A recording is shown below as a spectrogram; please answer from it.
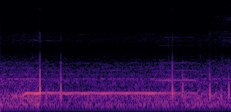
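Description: Steady road and engine noise inside a moving car's cabin. Over it a single mid-pitched tone is held steadily for about a second and a half, with a couple of faint clicks.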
